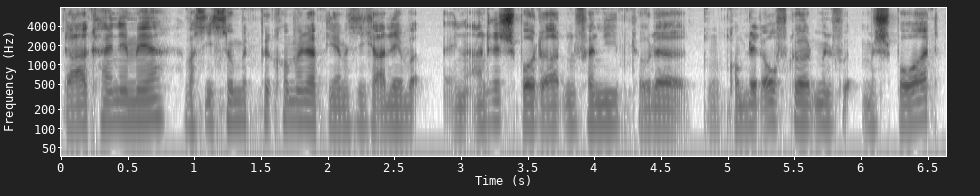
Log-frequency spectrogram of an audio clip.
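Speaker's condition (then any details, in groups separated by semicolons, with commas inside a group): Cleft palate; speech impediment, mimicked in school when reading aloud, listeners say speech hard to understand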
